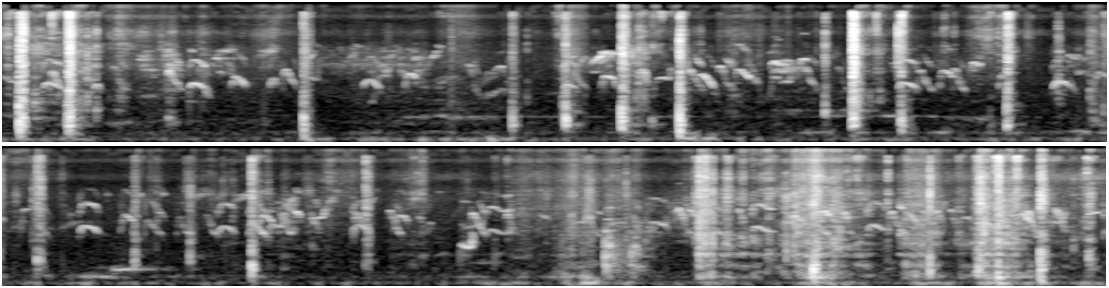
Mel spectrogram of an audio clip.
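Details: Several grey francolin chicks chirp continually, a dense series of high, thin, up-and-down peeps, with many sharp tapping clicks and rising rustling noise toward the end.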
